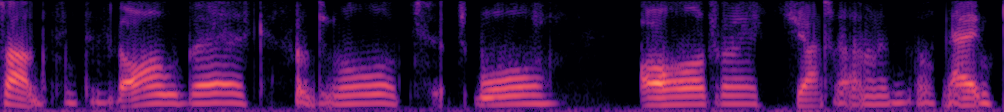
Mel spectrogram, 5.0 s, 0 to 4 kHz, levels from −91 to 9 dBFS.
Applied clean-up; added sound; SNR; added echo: neural diffusion model UNIVERSE++.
